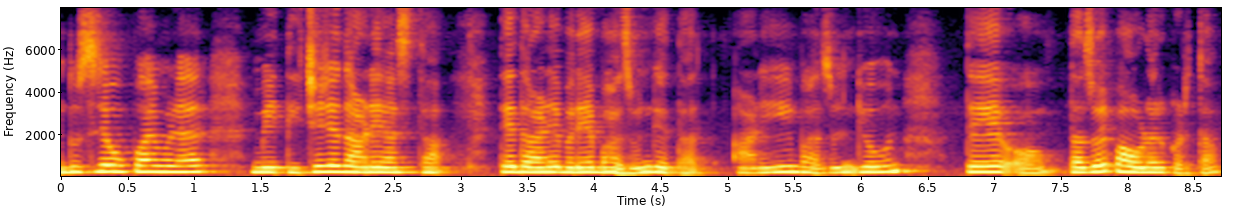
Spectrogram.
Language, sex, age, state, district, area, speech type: Goan Konkani, female, 30-45, Goa, Canacona, rural, spontaneous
